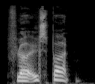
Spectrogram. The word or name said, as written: fløjlsbånd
